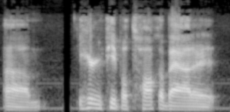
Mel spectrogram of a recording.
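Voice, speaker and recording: Deep-voiced man in his forties, rambling. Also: lively intonation, moderate pace, highs cut off. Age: 40s. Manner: rambling, self-deprecating, laughs often. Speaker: podcast co-host. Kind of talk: casual podcast chat.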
